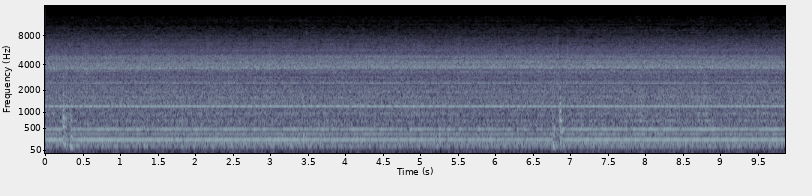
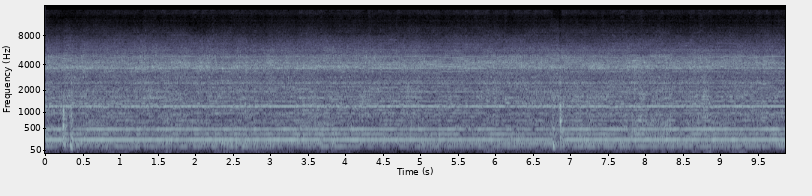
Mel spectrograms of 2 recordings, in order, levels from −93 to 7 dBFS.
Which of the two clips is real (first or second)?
first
